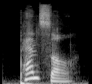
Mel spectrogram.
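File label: "pencil", British English; gcompris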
